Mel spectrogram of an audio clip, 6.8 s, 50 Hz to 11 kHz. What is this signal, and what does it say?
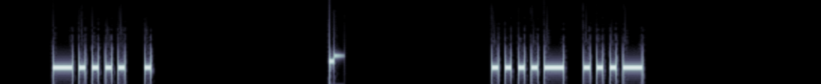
Morse code, heard as a keyed tone, about 22 wpm, 700 Hz. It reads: 6E 4V
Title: All Cut Numbers - 2-Digit 22wpm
